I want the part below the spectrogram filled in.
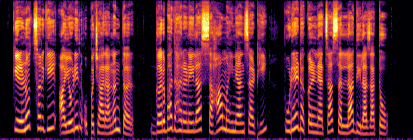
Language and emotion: Marathi, neutral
